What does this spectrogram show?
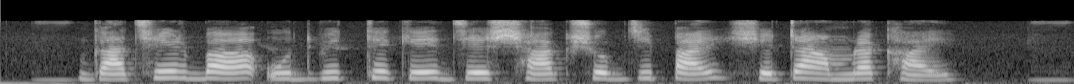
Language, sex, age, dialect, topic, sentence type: Bengali, female, 18-24, Northern/Varendri, agriculture, statement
